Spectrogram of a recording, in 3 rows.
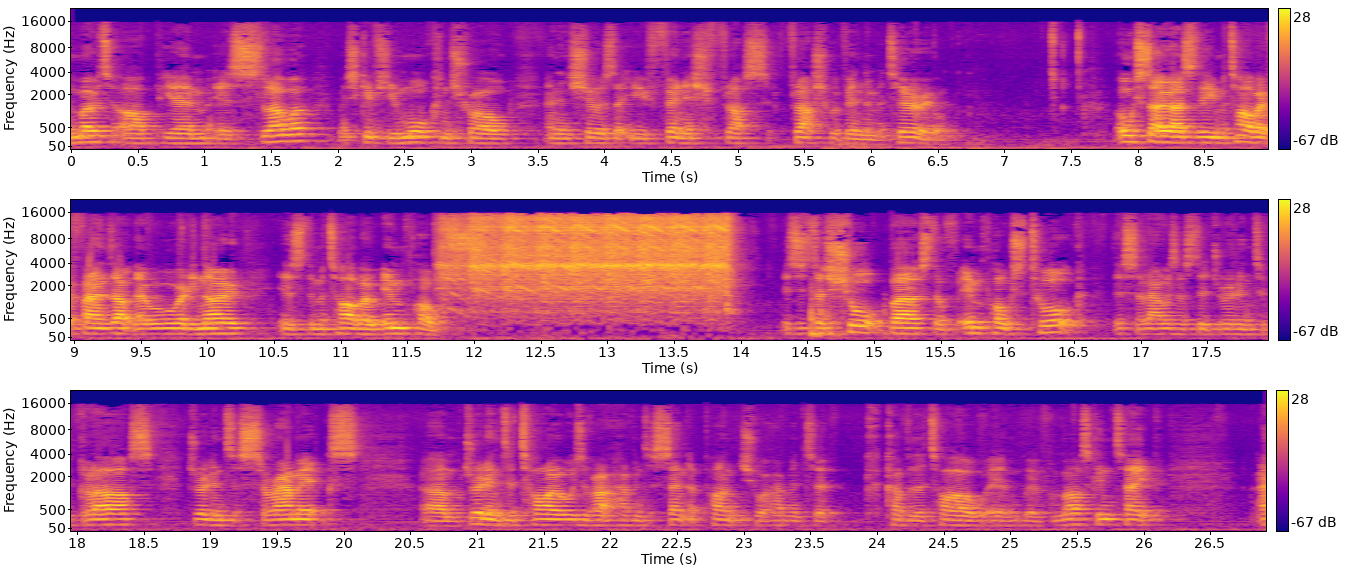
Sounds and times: Speech: 0:00.0 - 0:06.7, 0:07.8 - 0:11.8, 0:14.3 - 0:26.2
Inside, small room: 0:00.0 - 0:26.9
Drill: 0:11.7 - 0:14.1.

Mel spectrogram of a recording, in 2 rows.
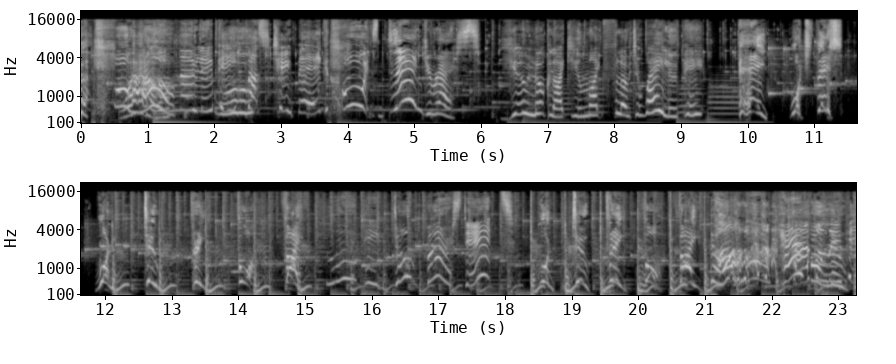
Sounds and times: Music: 0:00.0 - 0:23.2
Speech: 0:09.9 - 0:17.8, 0:22.1 - 0:23.2.

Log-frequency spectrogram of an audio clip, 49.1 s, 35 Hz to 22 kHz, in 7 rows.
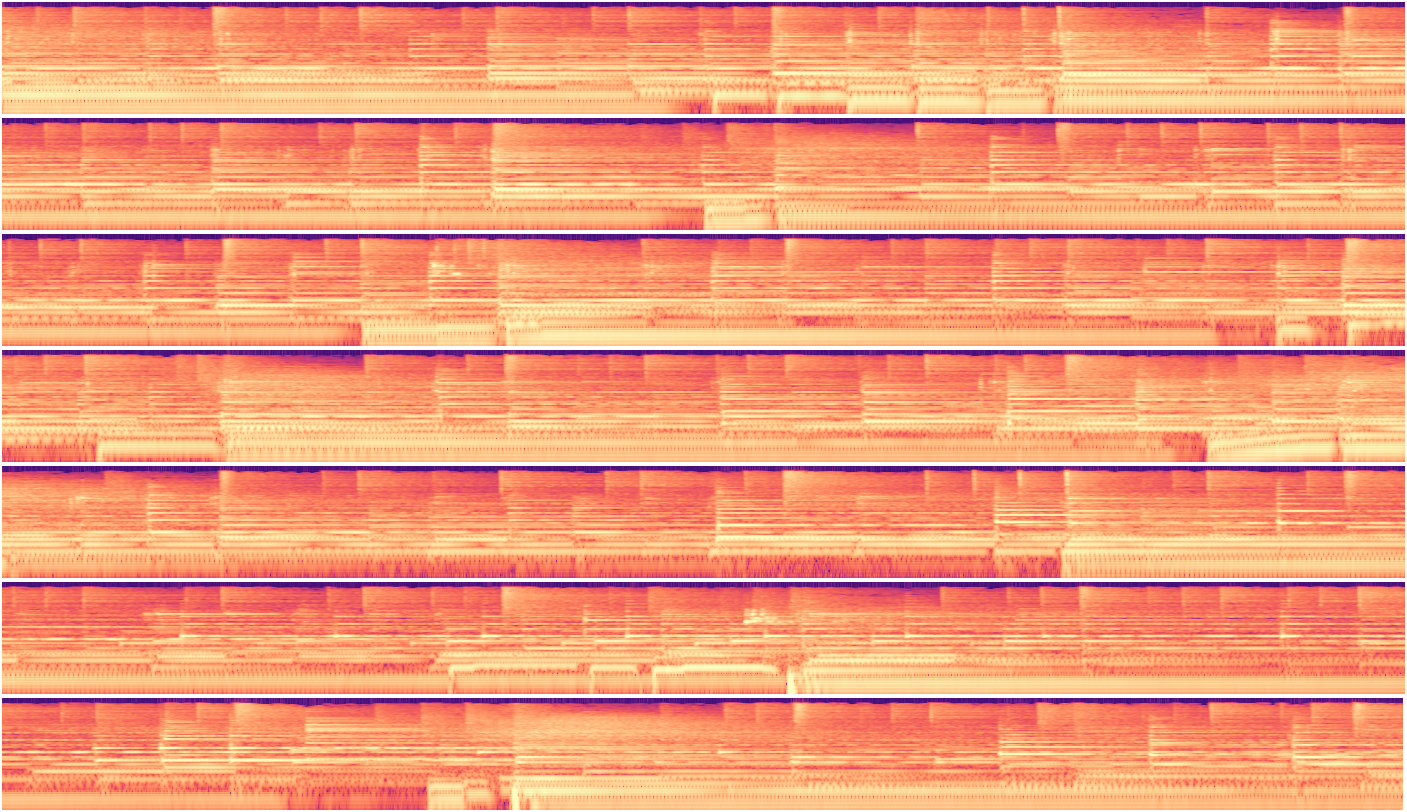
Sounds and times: Christian music: 0:00.0 - 0:49.0
Tender music: 0:00.0 - 0:49.0.

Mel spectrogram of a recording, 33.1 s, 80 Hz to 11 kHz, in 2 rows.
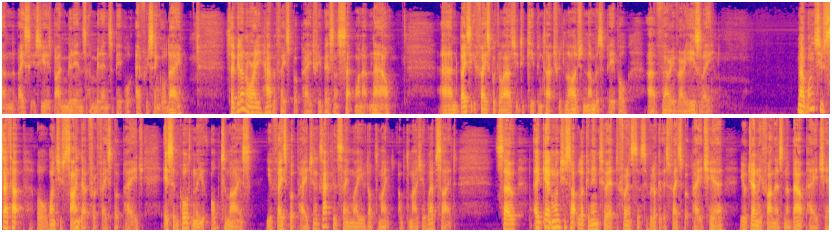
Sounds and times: Speech: 0:00.0 - 0:03.7, 0:04.5 - 0:07.9, 0:08.8 - 0:14.4, 0:15.9 - 0:25.7, 0:26.4 - 0:33.1.

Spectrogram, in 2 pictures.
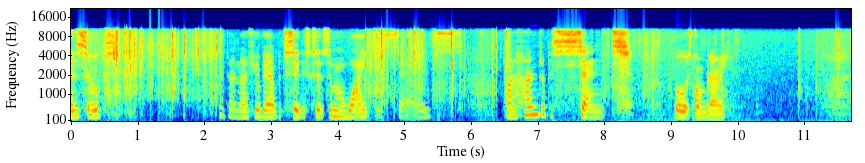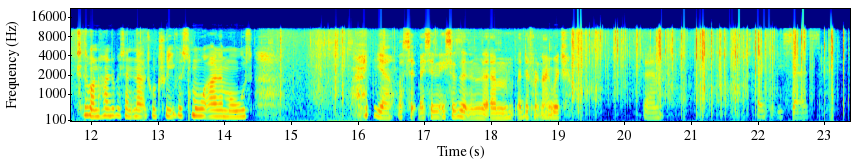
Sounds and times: Speech: 0:00.0 - 0:00.8, 0:02.2 - 0:05.8, 0:06.6 - 0:08.4, 0:09.0 - 0:09.9, 0:11.8 - 0:14.4, 0:16.0 - 0:19.2, 0:20.3 - 0:20.6, 0:22.0 - 0:22.8.

